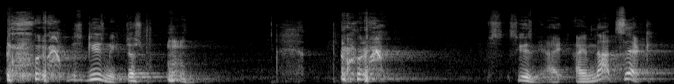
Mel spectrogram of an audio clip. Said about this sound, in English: I am not sick. I've convinced myself of that, but I have a little bit of cough every time I get up here to talk.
